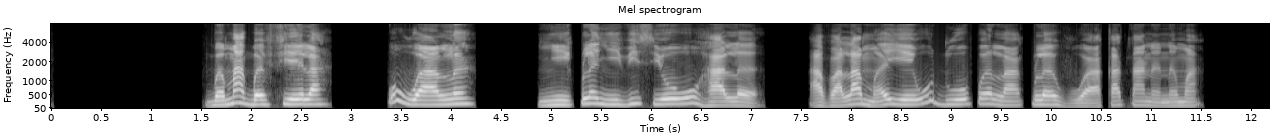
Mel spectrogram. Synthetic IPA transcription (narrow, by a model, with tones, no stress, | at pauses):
ɡ͡bɛ˨mã˦ɡ͡bɛ˨fi˦e˦la˦ | wo˦wu˨a˨l̃ɛ̃˦ | ɲĩ˨k͡plɛ˦ɲĩ˨vi˦si˨wo˦wo˦ɦa˨lɛ˨ | a̰˨βa˨la˦mɛ̃˨e˦jɛ˦wo˦ɖu˨wo˦ɸɛ˦l̃ã˨k͡plɛ˦βu˨a˨ka˦t̪ã˦nɛ̃˨nɛ̃˨mã˦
